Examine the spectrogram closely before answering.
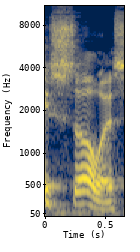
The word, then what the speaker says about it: psoas: tell you okay so when I say Sohus and it's spelled psoas okay so think of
